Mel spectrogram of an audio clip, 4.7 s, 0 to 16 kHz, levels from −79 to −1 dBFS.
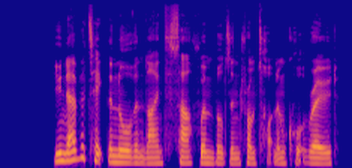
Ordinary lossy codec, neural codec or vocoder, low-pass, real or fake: none; none; 14.4 kHz; real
